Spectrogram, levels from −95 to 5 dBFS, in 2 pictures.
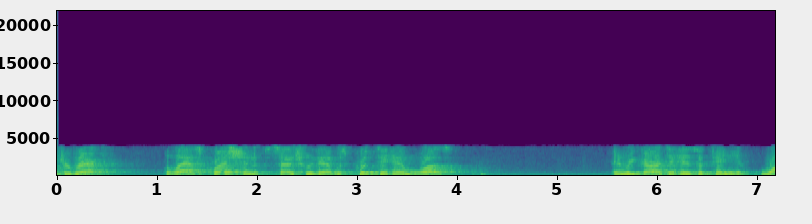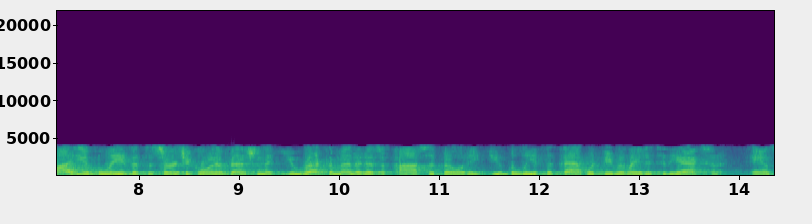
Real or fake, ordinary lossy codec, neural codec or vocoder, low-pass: real; AAC, 16 kbps; none; 7.2 kHz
